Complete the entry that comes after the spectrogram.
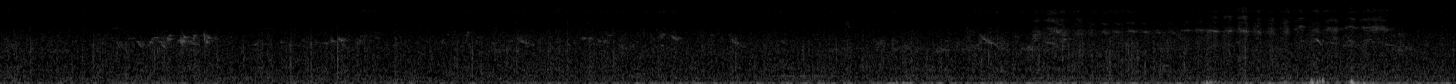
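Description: Quiet outdoor ambience: scattered short bird chirps over a low, steady hiss. A faint high buzzing, like insects, joins after about ten seconds, and a few soft low thumps come near the end.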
